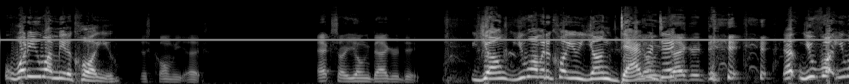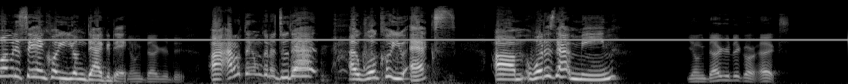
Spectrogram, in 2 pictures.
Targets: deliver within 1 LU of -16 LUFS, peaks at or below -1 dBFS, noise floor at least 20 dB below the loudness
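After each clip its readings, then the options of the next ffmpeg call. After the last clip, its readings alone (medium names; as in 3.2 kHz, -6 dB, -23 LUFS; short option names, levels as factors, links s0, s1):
steady tone 3.1 kHz; tone level -24 dBFS; loudness -19.0 LUFS; peak level -5.0 dBFS; loudness target -16.0 LUFS
-> -af "bandreject=f=3100:w=30"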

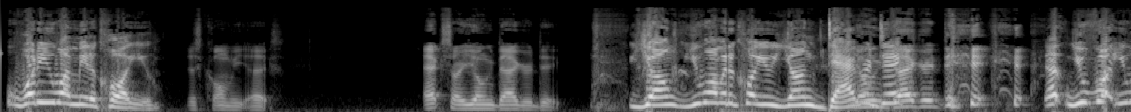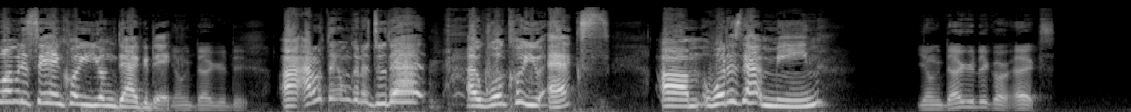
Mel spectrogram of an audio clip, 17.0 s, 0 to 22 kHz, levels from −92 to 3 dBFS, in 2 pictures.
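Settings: steady tone not found; loudness -19.0 LUFS; peak level -5.5 dBFS; loudness target -16.0 LUFS
-> -af "volume=1.41"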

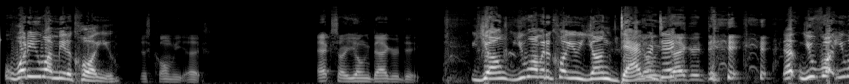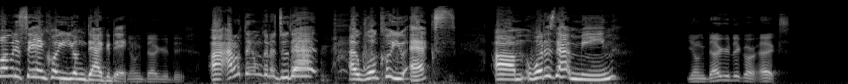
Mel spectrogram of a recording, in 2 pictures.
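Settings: loudness -16.0 LUFS; peak level -2.5 dBFS; noise floor -74 dBFS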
